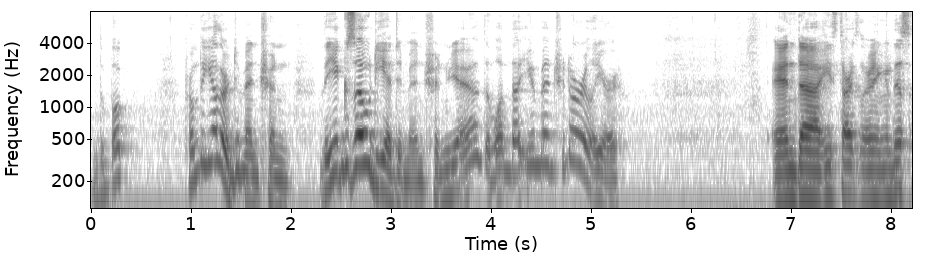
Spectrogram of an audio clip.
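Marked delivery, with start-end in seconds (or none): 0.0-5.3 high, excited mumbling to oneself; muttering sage. Acted. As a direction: mutter eagerly, voice climbing high. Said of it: "starts muttering".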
